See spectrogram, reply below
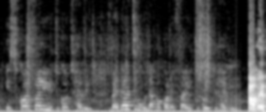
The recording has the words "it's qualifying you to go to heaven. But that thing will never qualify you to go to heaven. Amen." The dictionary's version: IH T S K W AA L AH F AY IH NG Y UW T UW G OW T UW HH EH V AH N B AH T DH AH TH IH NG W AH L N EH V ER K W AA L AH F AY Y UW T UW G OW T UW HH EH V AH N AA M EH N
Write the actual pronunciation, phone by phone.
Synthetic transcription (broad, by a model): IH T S K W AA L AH F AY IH Y UW T UW G OW T UW HH EH V AH N B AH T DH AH T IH W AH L N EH V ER K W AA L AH F AY Y UW T UW G OW T UW HH EH V AH N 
